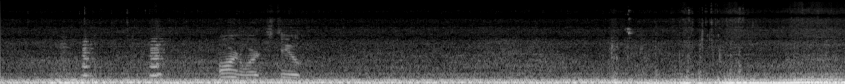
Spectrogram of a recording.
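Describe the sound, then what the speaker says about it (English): A 1957 Chevrolet two-door hardtop's horn gives several short toots in quick succession over a steady idling engine rumble, with someone talking. "Horn works too."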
